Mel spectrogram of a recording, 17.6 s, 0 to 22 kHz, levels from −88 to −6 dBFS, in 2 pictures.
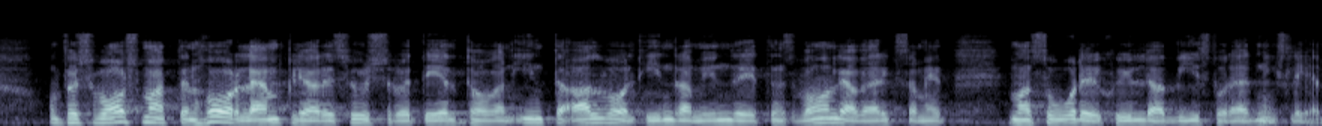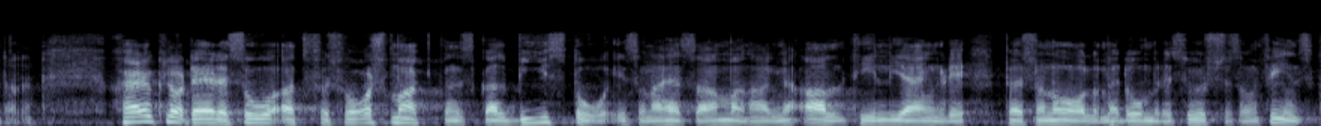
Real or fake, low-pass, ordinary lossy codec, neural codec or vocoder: fake; 7.2 kHz; none; codec, 16 kHz, 16 kbps, FreqCodec, smaller model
